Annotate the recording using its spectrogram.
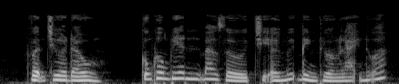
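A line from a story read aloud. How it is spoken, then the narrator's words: Sighing, precociously old. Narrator (Vietnamese): Trần Hề à một tiếng, còn như bà cụ non mà thở dài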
